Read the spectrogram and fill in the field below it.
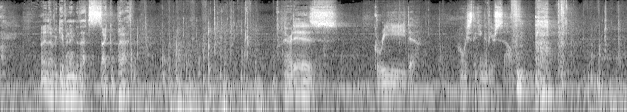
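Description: A man speaks tensely up close.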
